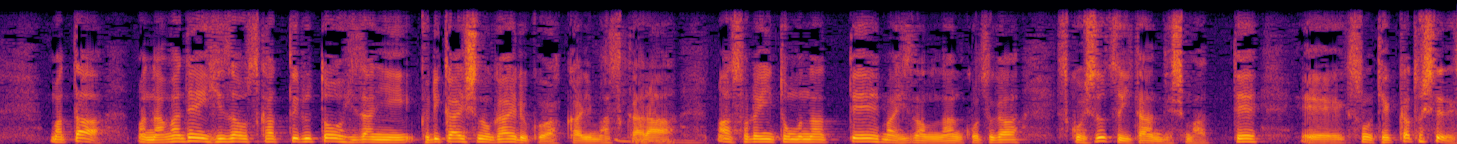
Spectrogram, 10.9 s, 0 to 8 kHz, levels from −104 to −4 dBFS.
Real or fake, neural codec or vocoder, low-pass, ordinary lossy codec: real; none; 7.2 kHz; none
